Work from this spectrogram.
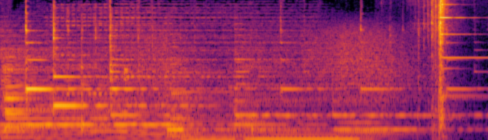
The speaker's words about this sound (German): Dieses Geräusch haben Sie jetzt vorhin schon gehört, diese alte Stechuhr, mit der damals An- und Abwesenheiten dokumentiert wurden.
